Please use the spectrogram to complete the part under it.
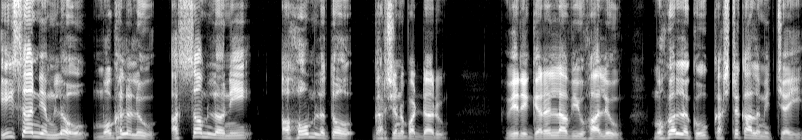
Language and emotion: Telugu, neutral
